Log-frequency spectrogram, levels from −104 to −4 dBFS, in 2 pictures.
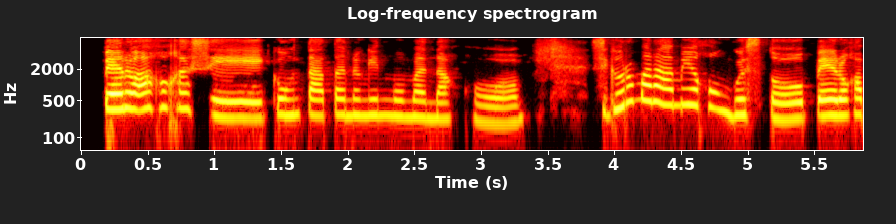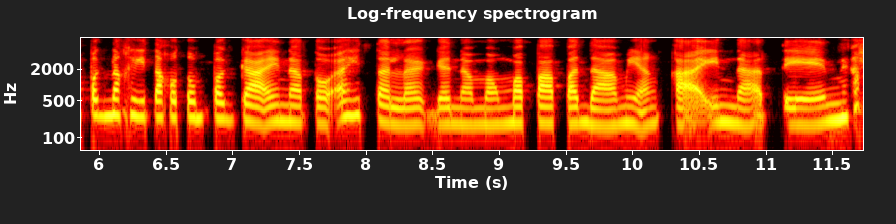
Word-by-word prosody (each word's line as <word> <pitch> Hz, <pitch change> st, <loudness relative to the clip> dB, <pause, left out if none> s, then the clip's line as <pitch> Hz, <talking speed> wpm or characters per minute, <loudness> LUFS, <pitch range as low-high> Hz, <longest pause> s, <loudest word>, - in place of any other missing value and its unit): Pero 350 Hz, +1 st, +10 dB
ako 360 Hz, +2 st, +5 dB
kasi, 245 Hz, -9 st, +1 dB
kung 275 Hz, 0 st, -3 dB
tatanungin 270 Hz, 0 st, -2 dB
mo 260 Hz, -, -5 dB
man 250 Hz, -1 st, -2 dB
ako, 205 Hz, -3 st, -6 dB, 0.5 s
siguro 355 Hz, +8 st, 0 dB
marami 435 Hz, -4 st, +4 dB
akong 380 Hz, -5 st, -3 dB
gusto, 235 Hz, -4 st, -1 dB
pero 265 Hz, 0 st, +6 dB
kapag 275 Hz, -1 st, -1 dB
nakita 265 Hz, -2 st, -1 dB
ko 245 Hz, 0 st, -5 dB
'tong 240 Hz, 0 st, -4 dB
pagkain 220 Hz, -5 st, 0 dB
na 200 Hz, -, 0 dB
'to, 195 Hz, -, -4 dB
ay, 265 Hz, +1 st, -3 dB
talaga 185 Hz, -2 st, -3 dB
namang 180 Hz, 0 st, -7 dB
mapapadami 195 Hz, -1 st, -2 dB
ang 190 Hz, +5 st, -7 dB
kain 200 Hz, 0 st, 0 dB
natin, 185 Hz, +4 st, -2 dB
240 Hz, 140 wpm, -27 LUFS, 195-275 Hz, 0.5 s, Pero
